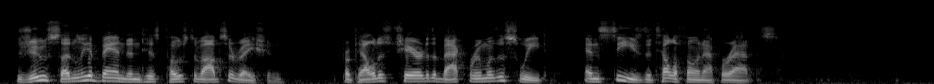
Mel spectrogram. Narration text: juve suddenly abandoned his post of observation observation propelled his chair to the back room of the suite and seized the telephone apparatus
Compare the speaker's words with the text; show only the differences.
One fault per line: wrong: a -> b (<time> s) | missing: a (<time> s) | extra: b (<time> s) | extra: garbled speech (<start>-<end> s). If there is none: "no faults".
missing: observation (2.9 s)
